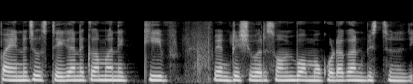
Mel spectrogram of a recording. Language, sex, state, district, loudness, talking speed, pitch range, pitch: Telugu, female, Andhra Pradesh, Krishna, -13 LUFS, 130 wpm, 185-195 Hz, 190 Hz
